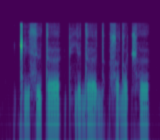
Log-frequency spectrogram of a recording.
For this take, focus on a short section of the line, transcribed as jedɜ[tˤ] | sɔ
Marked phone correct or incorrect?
incorrect: d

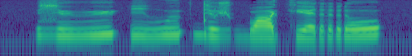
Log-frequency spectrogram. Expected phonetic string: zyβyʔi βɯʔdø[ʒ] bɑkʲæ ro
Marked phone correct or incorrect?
correct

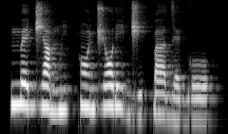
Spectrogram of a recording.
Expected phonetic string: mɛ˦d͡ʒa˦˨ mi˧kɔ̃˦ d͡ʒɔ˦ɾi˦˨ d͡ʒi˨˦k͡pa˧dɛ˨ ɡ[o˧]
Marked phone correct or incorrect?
correct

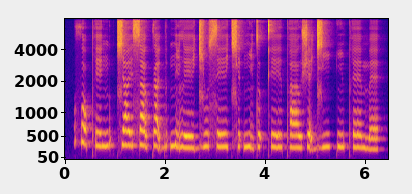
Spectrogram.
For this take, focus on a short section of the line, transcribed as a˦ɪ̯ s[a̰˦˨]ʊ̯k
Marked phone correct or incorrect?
correct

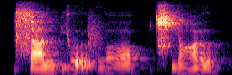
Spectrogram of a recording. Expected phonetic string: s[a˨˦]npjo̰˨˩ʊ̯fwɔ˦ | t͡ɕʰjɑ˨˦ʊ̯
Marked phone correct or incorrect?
correct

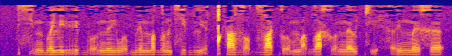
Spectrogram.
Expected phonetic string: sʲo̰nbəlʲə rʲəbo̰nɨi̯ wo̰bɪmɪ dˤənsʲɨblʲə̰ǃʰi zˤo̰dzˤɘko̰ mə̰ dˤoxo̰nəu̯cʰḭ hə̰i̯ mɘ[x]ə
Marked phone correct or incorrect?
correct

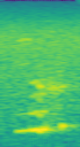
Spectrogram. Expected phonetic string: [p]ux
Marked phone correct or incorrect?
incorrect: m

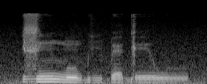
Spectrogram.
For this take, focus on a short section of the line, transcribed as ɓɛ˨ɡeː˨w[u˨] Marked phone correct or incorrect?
correct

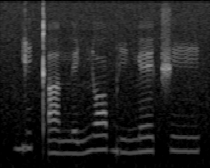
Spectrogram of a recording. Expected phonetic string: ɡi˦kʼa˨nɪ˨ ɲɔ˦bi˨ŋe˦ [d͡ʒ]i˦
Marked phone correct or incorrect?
incorrect: t͡ʃ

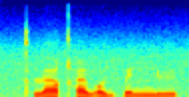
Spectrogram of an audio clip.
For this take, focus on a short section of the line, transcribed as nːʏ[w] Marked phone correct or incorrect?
incorrect: none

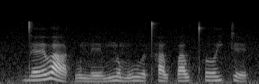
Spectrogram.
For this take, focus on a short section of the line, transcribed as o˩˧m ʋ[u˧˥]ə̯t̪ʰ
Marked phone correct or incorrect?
incorrect: u˩˧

